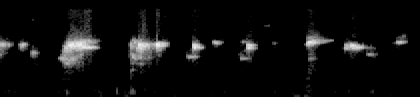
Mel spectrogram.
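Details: A California Thrasher, found in chaparral and at the California Botanic Garden, sings a string of varied, choppy phrases, some scratchy and some clear whistles, about two or three each second, with borrowed bits of other birds' songs. No other sounds.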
